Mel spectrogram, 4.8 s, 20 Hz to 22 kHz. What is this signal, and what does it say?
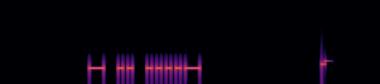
Morse code, heard as a keyed tone, about 20 wpm, 700 Hz. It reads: TI4
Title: Callsign Prefixes for Top 100 DXCC - 20wpm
